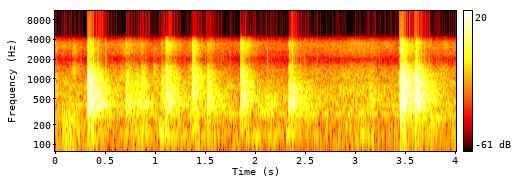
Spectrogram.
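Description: Chalk tapping and scratching on a blackboard as equations are written: a string of about eight sharp taps, the loudest about a third of a second in and a close pair near the end.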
